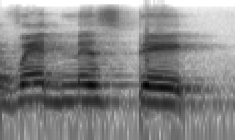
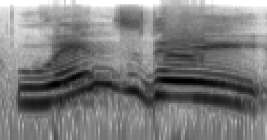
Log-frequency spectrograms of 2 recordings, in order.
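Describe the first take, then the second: First: वेडनेसडे with every letter sounded, wed-nes-day; wrong pronunciation. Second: वेडनेसडे said wenz-day, d silent; correct pronunciation. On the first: Teacher showing the common wrong वेडनेसडे. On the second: Teacher giving the right वेडनेसडे after the wrong one. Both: Shown as a demonstration. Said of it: "गलत".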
